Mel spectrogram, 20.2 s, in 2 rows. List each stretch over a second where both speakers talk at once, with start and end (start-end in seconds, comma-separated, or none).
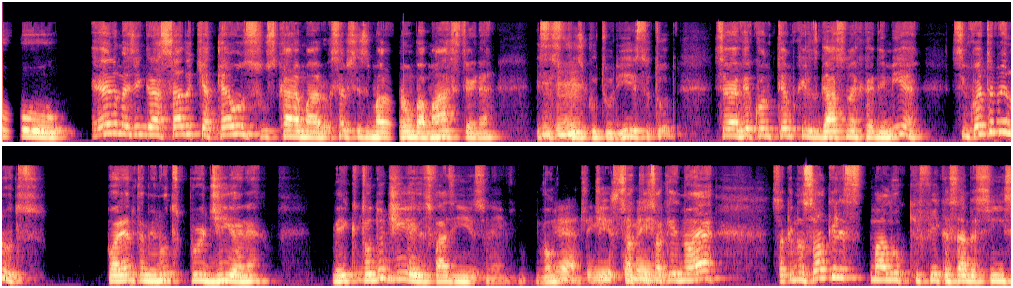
15.6-16.8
